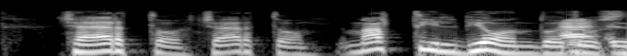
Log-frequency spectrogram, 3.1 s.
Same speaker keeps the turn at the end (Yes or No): No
